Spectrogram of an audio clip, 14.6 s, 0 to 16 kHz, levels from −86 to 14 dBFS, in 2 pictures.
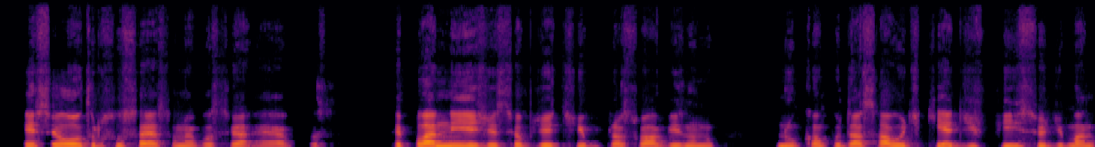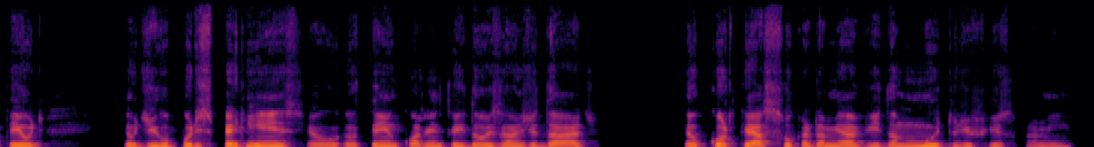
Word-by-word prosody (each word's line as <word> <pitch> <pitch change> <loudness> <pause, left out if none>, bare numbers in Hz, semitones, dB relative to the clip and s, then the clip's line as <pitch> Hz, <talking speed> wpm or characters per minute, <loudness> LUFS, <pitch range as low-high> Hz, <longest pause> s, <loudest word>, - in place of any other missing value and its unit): Esse 130 +1 +1
é - - +5
outro 120 +1 +4
sucesso, 195 - 0
né, 115 - -1
você 110 +2 -6
a - - +3
eh, 110 0 -5
voc - - -16 0.6
você - - +1
planeja 120 -1 +6
esse 125 +2 -3
objetivo 120 -1 -2
pra 115 +1 -2
sua 115 0 0
vida 110 +2 -2
no 110 -2 -4 0.4
no 120 -3 0
campo 120 +3 -3
da 120 0 +3
saúde 130 +3 +1
que - - -5
é - - +6
difícil 140 +6 -3
de 115 -2 -8
manter. 115 0 0
Eu 120 - +5
d 120 - -16 0.5
eu 120 - +1
digo 125 +4 +1
por 135 +2 0
experiência. 140 - +1
Eu 105 +2 -4
eu 115 - -3
tenho 120 0 0
42 115 -1 -2
anos 110 -1 0
de 120 - -5
idade. 110 -4 -1 0.6
Eu 120 - 0
cortei 130 +2 +2
açúcar 125 0 0
da 115 0 -2
minha 115 +2 +1
vida, 115 0 -5
muito 125 +6 +1
difícil 110 -1 -8
pra 110 - -16
mim. 115 +5 -12
120 Hz, 200 wpm, -24 LUFS, 110-125 Hz, 0.6 s, planeja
